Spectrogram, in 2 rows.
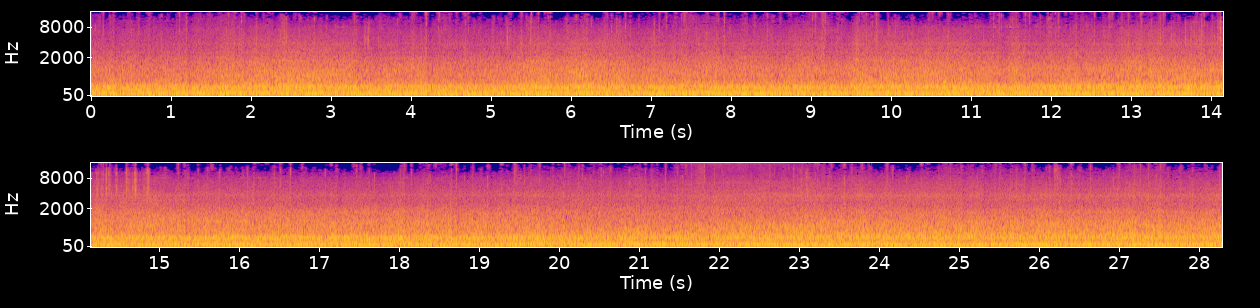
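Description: N700 series Shinkansen running at high speed, heard inside the passenger car: a loud, steady low rumble with a rushing noise above it.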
